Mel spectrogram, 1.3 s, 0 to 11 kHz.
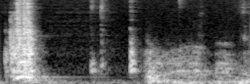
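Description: A Peugeot 208 GT Line 130 hp starts by push button: a couple of sharp clicks, then the engine catches with a brief burst and settles into a close, steady idle.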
